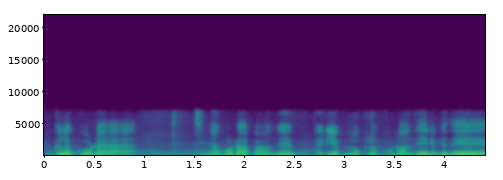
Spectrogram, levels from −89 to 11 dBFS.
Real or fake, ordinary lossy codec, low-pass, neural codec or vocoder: fake; none; 7.2 kHz; codec, 24 kHz, 0.9 kbps, DualCodec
